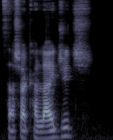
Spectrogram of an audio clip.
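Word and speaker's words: Saša Kalajdžić: Yeah, so first and foremost, if I'm not mistaken, the correct pronunciation would be something like Sasha Kalajdzic. – Okay. – hope that's correct. – It's Sasha, not Sasha.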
